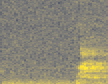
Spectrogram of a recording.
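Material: Nothing is struck.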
